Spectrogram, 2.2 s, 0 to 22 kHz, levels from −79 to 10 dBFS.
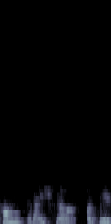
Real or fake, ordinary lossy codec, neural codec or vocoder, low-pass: real; AAC, 32 kbps; none; 3.6 kHz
